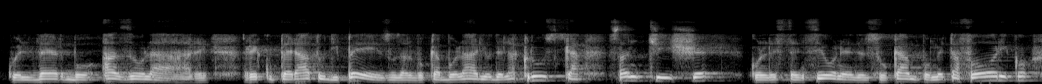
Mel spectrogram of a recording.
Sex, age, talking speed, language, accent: male, 50-69, 100 wpm, Italian, native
